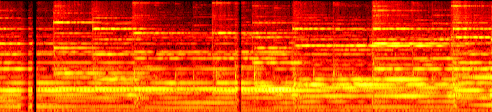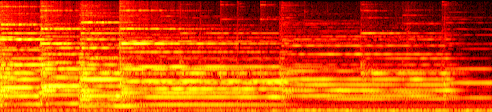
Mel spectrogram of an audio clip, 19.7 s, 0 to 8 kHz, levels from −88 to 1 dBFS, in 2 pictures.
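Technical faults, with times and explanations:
0.42 to 0.58 s, call audio freeze: the sound stalls for about 140 ms and the last moment is stretched into a fading buzz or hiss, likely because packets were held up and the jitter buffer ran dry. Playback then picks up exactly where it stopped, so nothing is lost, only delayed.
0.64 to 0.74 s and 4.74 to 4.84 s, burst of packet loss: each time roughly 80 ms of audio is dropped, with the receiver holding the last sound as a decaying buzz or hiss across the gap, then jumping ahead so that stretch is missing.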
